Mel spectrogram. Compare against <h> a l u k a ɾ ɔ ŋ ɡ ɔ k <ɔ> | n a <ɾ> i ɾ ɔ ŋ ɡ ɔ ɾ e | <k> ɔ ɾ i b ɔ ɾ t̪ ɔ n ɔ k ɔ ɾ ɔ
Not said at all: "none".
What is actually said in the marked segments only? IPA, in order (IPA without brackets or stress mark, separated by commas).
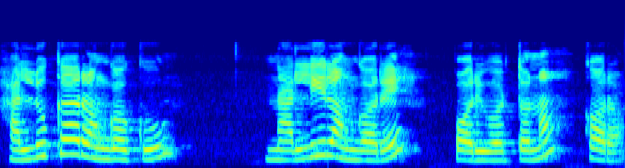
h, u, l, p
